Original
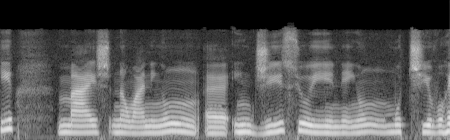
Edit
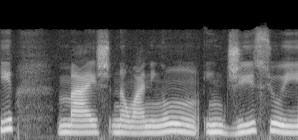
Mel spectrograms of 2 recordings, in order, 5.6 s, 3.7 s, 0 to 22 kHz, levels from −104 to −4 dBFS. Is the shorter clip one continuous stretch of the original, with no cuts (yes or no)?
no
